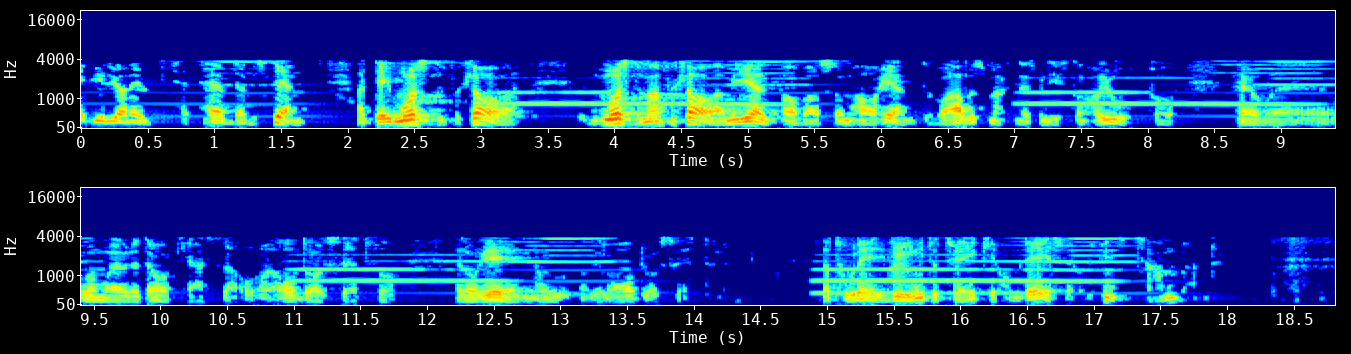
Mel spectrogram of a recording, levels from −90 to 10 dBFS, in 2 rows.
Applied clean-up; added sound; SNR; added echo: classical method spectral subtraction.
